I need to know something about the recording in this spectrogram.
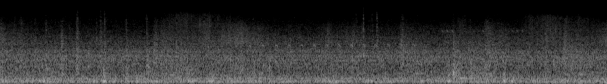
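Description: Tyres rattle and bump over a rough dirt track.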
